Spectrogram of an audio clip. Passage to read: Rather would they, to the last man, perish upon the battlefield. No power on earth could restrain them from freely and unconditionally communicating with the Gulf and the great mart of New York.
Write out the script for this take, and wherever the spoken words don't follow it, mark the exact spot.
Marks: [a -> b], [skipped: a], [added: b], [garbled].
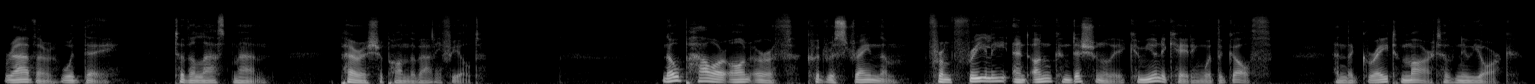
Rather would they, to the last man, perish upon the battlefield. No power on earth could restrain them from freely and unconditionally communicating with the Gulf and the great mart of New York.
